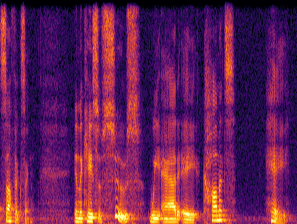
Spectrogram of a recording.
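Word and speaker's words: סוס: Hebrew grammar loves because it's got that nice unchangeable long vowel in the middle and it's one syllable Seuss or horse so masculine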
